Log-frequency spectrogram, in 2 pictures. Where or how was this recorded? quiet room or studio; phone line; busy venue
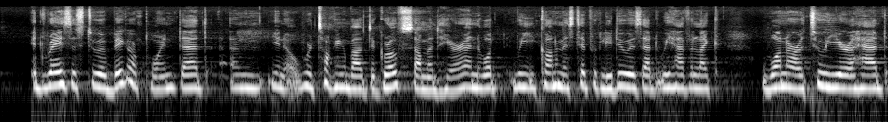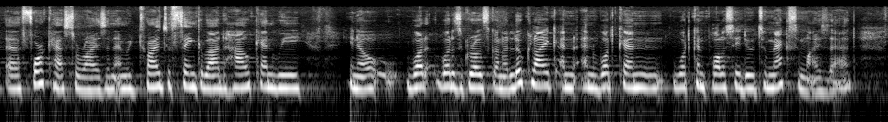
busy venue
